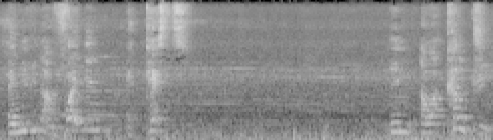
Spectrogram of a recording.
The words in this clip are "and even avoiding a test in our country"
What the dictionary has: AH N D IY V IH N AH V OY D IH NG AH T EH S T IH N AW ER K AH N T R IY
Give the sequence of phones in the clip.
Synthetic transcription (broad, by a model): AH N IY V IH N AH F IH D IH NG AH T EH S T IH N AW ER K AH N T R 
